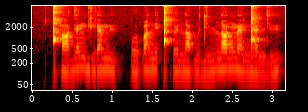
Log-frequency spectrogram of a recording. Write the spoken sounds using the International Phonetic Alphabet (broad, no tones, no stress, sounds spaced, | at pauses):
ǃʰ ɑ ɡ æ ŋ ɡ i ɾ æ m y pː o ɓ ɑ n e ǃʰ ø n ɑ ɓ u d y nː ɑ ŋ͡m æ ŋ͡ǃ æ n d y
